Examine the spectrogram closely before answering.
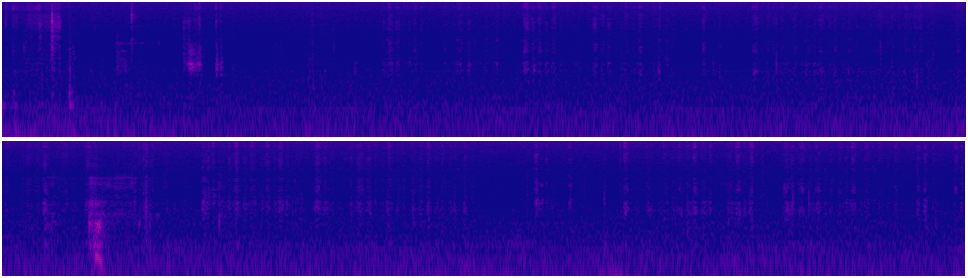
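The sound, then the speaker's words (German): A pen scratches on paper as a last letter to a mother is written by hand in a cell. The writing is faint, continuous and quiet, with small ticks and scrapes throughout. “Und den letzten Brief? Schreiben Sie noch hier. Dazu brauche ich nicht lange.”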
